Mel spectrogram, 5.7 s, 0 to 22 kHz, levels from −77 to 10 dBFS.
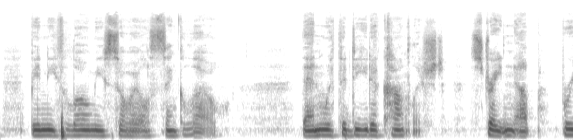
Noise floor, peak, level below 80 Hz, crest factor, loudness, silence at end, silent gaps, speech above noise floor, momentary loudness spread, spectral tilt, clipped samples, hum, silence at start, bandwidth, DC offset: -57 dBFS; -8 dBFS; -68 dBFS; 20 dB; -27 LUFS; 0 s; none; 30 dB; 11 LU; -4.5 dB/octave; under 0.1%; none; 0.15 s; 15.5 kHz; under 0.1%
